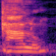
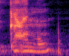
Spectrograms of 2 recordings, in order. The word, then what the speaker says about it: Kanu: our leader is not Carlo our leader is Kano it's not Carlo it's Kano for some of you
